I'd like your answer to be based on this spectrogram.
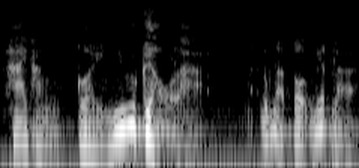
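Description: Deep-voiced, crude storyteller. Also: male voice, a little slow, gravelly, husky. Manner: crude, colloquial and animated. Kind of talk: casual storytelling.

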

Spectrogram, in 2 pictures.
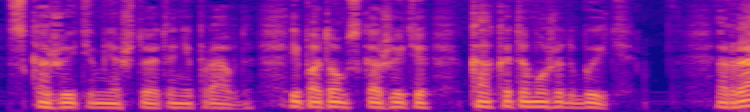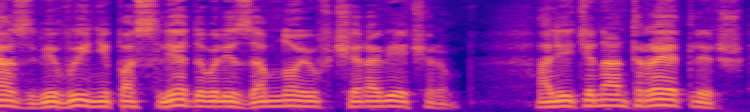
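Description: Audiobook role: a male reader as a desperate Jesuit priest, shaky and deep-voiced. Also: no room sound, clean studio sound. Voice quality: trembling. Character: older Jesuit priest, distraught and pleading. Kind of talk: audiobook character reading.

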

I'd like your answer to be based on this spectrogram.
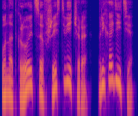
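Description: A man's voice: fairly high pitch, wildly swooping pitch, normal speed, warm tone, dry recording, pitched above the performer's own voice. A stern young hotel receptionist, read by a man, prim and matter-of-fact. Her voice sits well above the reader's own and swings up and down as she lists things off. The sound is close and dry.

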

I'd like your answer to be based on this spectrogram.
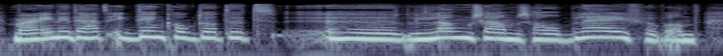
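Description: A woman hosting a late-night radio show in a studio, gently asking questions and reading a book passage aloud. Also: a little high, normal speed, dry recording. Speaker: radio host.

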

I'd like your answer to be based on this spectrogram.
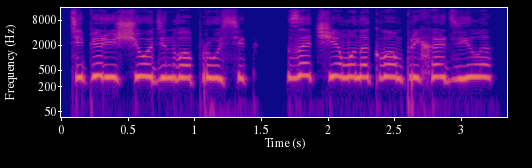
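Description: A woman voicing a lanky, menacing male thug who mocks his victim in a slow, sneering drawl. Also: extremely high pitch, flat delivery, darkish tone, no echo, clean studio sound, voice pushed up. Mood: menacing, mocking.

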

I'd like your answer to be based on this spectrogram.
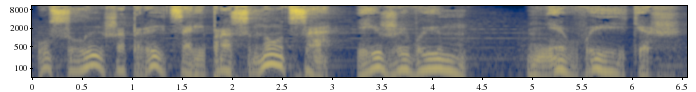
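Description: Storybook part: man reading a husky old guardian, low and unhurried, full of warning. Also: lively intonation, soft background music, full character voice. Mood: grave warning. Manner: slow, grave warning.

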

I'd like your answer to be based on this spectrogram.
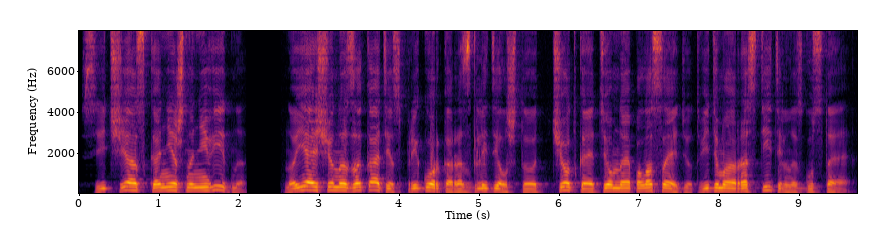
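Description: A practical, steady young leader gives firm orders, as a male narrator voices him. His voice stays dark and even. It is a storybook reading. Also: a little high, measured pace. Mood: planning. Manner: commanding, practical. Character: practical, determined young man leading a weary group.

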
